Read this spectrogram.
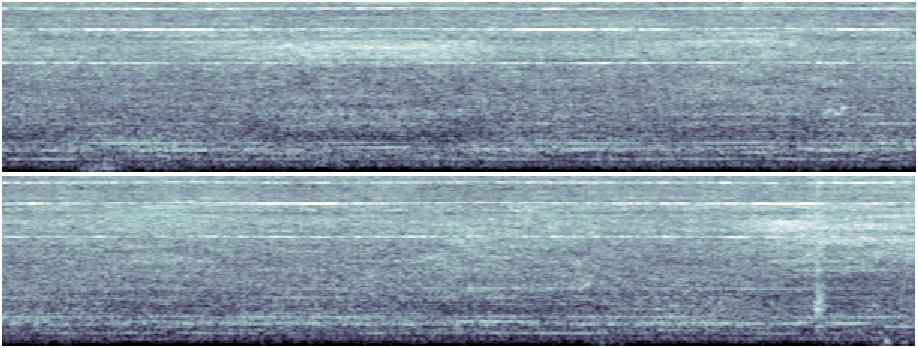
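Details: Previously rebuilt vacuum, left outside about a month and rained on, now dried out; owner feared locked-up bearings, but it gives a steady, even motor whoosh with no grinding or bearing rumble, maybe a slight brush-roll rattle: normal running.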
